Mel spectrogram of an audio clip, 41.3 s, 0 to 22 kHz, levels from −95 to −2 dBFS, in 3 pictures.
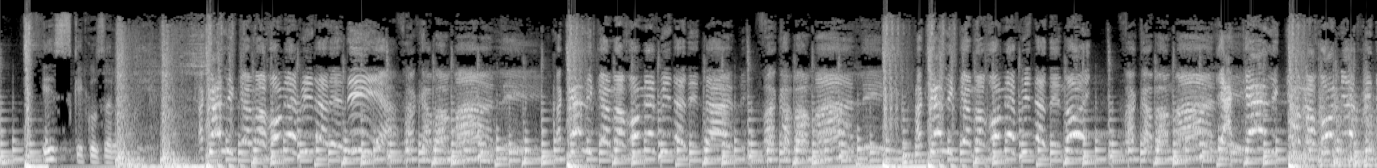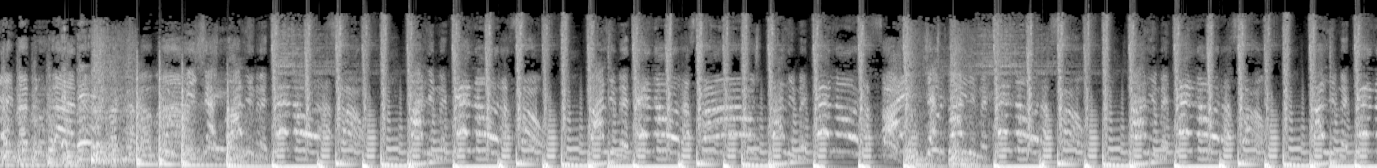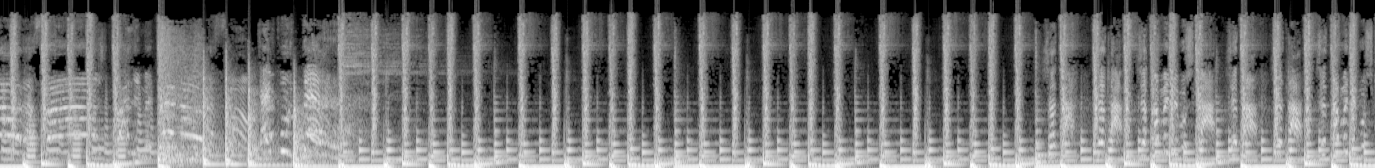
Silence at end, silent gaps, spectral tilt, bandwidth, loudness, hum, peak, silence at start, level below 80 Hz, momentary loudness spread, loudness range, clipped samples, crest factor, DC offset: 0 s; none; -4.5 dB/octave; 16.5 kHz; -12 LUFS; none; 0 dBFS; 0 s; -14 dBFS; 4 LU; 2 LU; 0.4%; 10 dB; 0.9%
